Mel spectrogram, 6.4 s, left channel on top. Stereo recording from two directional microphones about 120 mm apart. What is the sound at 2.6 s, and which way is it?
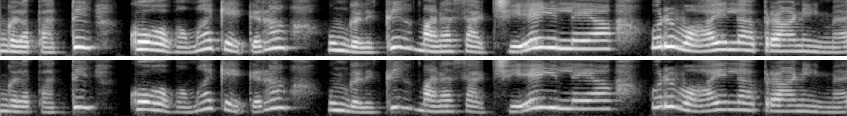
A child's voice, 35° left (ahead or behind).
